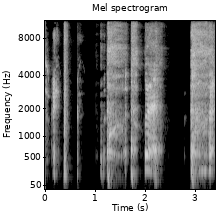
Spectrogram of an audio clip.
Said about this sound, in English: Oh, fuck. There's the choking cough laugh of the night. Oh, man.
